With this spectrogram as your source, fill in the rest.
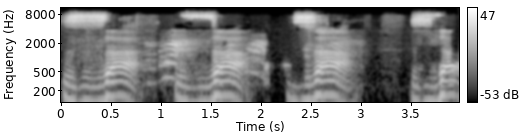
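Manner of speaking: زا with teeth closed and a whistling z; teeth-together whistle on زا; whistled za. Shown as a demonstration. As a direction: repeat زا, hissing through the teeth. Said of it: "سیٹی کی آواز بھی ساتھ ساتھ نکالے".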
